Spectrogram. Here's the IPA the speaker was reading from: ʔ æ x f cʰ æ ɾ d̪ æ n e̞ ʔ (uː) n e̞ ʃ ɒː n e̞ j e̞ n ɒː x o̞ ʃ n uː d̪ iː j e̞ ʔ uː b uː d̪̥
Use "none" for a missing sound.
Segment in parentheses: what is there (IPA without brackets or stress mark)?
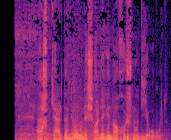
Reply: uː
